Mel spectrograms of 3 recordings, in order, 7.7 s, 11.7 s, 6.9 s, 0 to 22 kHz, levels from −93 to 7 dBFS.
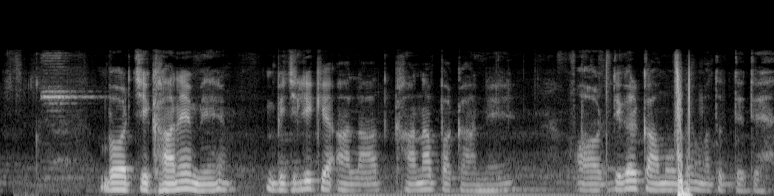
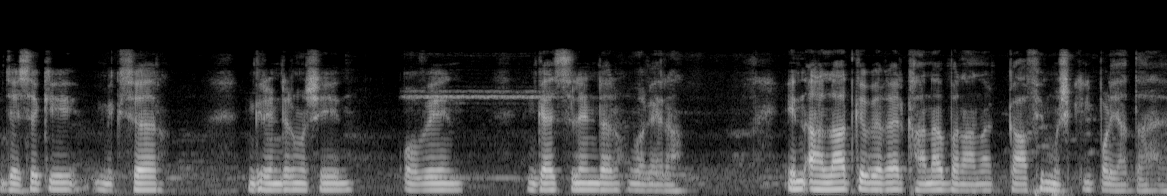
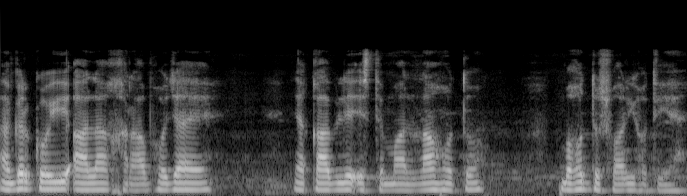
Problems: constant background noise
